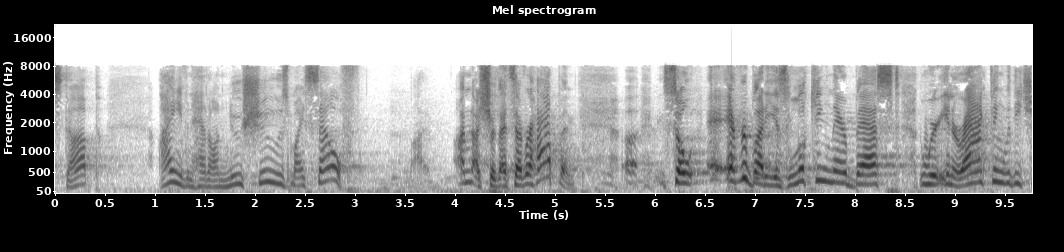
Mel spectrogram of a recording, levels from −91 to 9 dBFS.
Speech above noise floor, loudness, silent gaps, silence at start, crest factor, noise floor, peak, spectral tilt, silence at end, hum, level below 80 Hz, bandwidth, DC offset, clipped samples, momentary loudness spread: 31 dB; -19 LUFS; none; 0 s; 20 dB; -51 dBFS; 0 dBFS; -3 dB/octave; 0 s; none; -48 dBFS; 8.6 kHz; under 0.1%; under 0.1%; 15 LU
